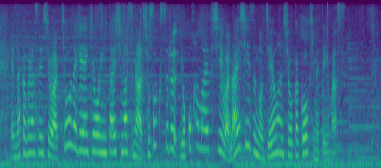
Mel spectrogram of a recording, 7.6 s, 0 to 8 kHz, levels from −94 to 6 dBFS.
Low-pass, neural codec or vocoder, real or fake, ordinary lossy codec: 7.2 kHz; none; real; none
